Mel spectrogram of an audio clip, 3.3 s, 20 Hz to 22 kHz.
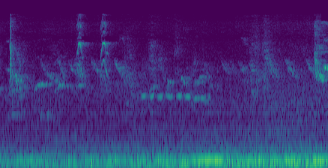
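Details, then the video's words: Mountain prinia singing: thin high chirps and downslurred whistled notes at 3–8k, with a level whistled note near 2k around mid-clip, over a steady low hum. "tledekan gunung gacor"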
